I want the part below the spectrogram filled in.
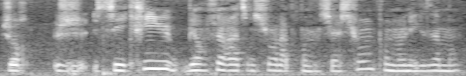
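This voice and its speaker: This distance-learning student vlogger, a Swiss woman in her late teens, talks casually to the camera about her coursework, nervous, self-mocking and full of hesitations and fillers. Her voice is on the high side, brisk and dark, with a little hiss or hum underneath.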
